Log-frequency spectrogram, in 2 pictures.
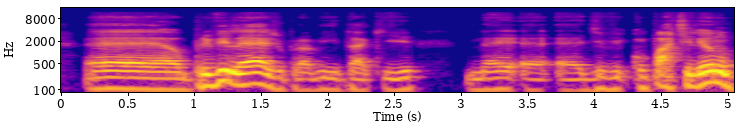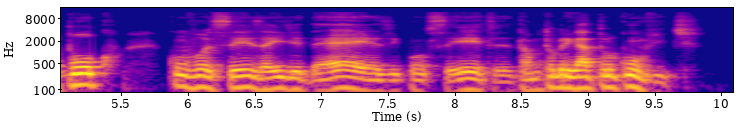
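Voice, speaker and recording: The voice has a dark, mellow tone and a Rio de Janeiro accent, moving at a fairly slow pace. Loudness swings widely against a quiet background. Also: man, fairly low pitch for a man, ordinary pitch variation. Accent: carioca. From Rio de Janeiro, Brazil. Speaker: professor and negotiation consultant. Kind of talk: interview. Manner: halting, many fillers and repetitions.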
